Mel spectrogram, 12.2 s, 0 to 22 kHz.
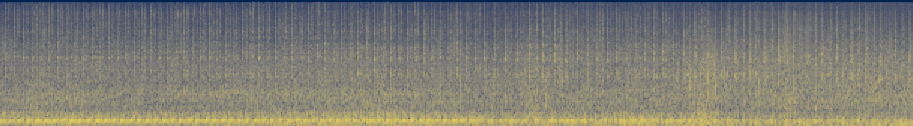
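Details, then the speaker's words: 1947 Chrysler Royal with Fluid Drive, first drive after sitting, moving under its own power: even, steady low engine pulse with light driving noise; pulls smoothly, running pretty good; temp gauge not reading. "it's all right it's actually running pretty good"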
